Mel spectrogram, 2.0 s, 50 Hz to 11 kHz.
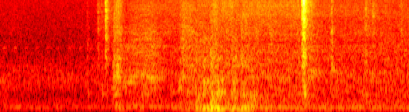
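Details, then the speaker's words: Ford Focus Zetec, manual, petrol, 116,764 miles: short crank, then the engine catches straight away and settles into a steady idle; clean first-time start, though a slight engine rattle is noted at idle. "you know, it starts first time."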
